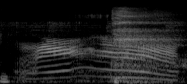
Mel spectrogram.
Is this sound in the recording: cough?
no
